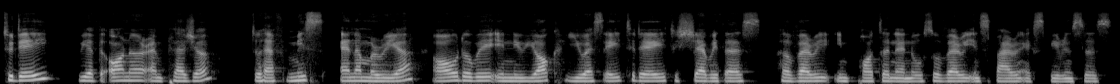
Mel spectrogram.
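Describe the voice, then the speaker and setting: A woman's voice: sits low, flat delivery, dry recording. Courteous woman host, close dry sound. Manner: effusive, complimentary, deliberate. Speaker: podcast host. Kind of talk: formal, courteous interviewing.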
